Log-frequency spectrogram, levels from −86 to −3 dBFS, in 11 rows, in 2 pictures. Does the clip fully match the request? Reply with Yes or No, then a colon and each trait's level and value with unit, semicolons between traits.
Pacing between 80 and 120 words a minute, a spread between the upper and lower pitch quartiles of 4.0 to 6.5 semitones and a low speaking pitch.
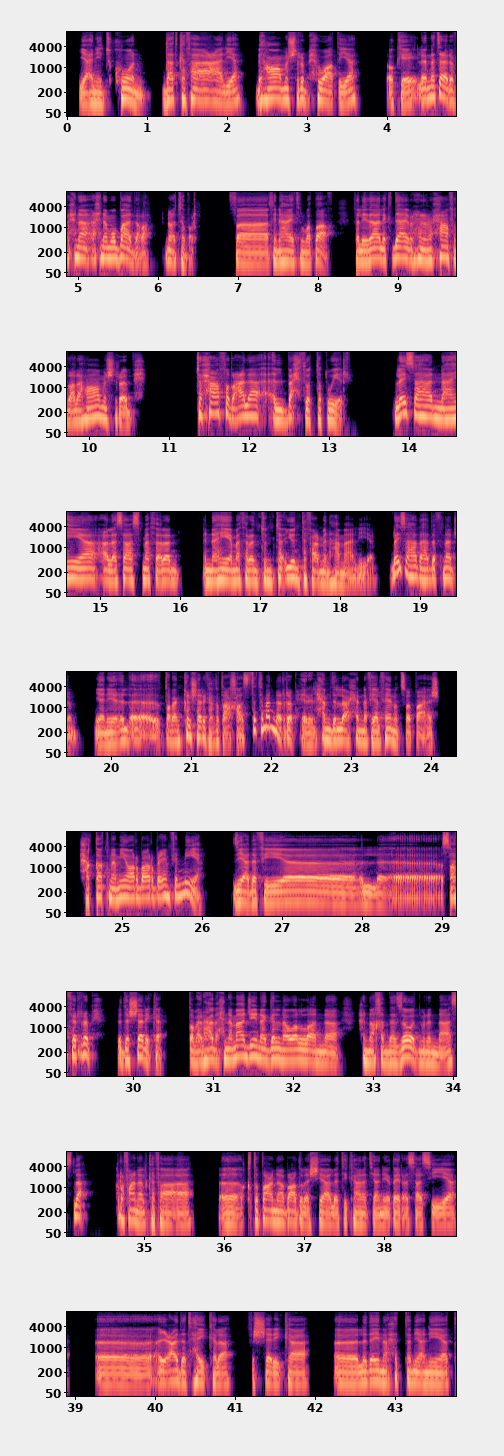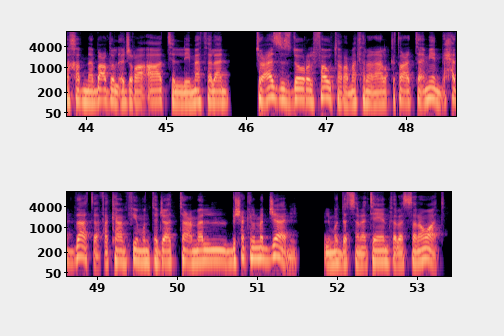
No: fast, 135 wpm; average, 4.5 semitones; low, 110 Hz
